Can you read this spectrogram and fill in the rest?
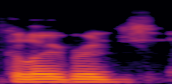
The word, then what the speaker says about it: colubrid: The colubrid, is that how you pronounce it? – You got a lapids, colubrids.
